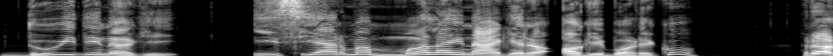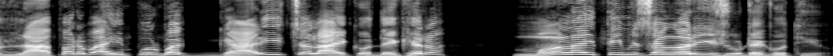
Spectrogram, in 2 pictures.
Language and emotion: Nepali, angry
